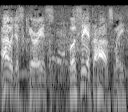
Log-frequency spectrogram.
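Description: An actor playing a steady, shrewd frontier lawman in a 1950s radio Western, measured and matter-of-fact. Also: medium pitch, lightly acted. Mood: thoughtful. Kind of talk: 1950s radio drama acting with narration. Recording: dull vintage 1950s radio recording with music.

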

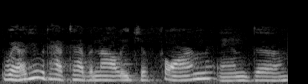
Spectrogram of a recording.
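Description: A muffled vintage radio recording with audience noise behind a woman contestant. She has a creaky, mid-pitched voice and explains things carefully and formally, pausing as she goes. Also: crowd noise. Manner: careful, formal wording with hesitant pauses. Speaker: painter, quiz contestant.

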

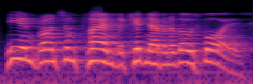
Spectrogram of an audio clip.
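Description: A man's voice: high-pitched, brisk, close to an everyday voice. An actor playing a bitter, vengeful male accomplice turned killer, grim and emphatic, in 1930s radio drama style. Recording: tinny, roomy old radio recording.

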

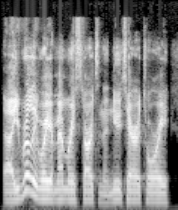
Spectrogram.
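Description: Fast-talking, bright-voiced man in his late thirties. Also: medium pitch, clean tone, dry recording, clean studio sound. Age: late 30s. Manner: chatty, reminiscing, long winding questions. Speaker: podcast host, football coach. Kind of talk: casual conversational interview.

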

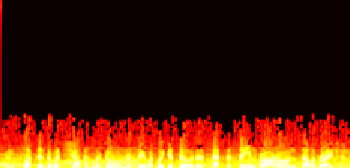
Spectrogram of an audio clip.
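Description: An actor playing a steady, wry seafaring captain, narrating in a dry, clipped 1940s radio style. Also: male voice, mid-range voice, natural voice. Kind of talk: 1940s radio acting, scripted first-person narration. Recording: narrow-band old radio recording. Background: dramatic music.

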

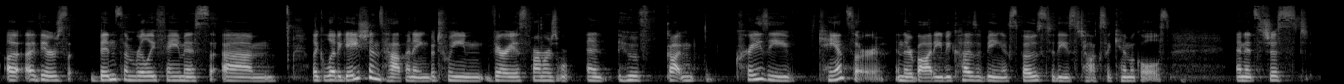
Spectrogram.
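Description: A woman's voice: lowish voice, fairly even intonation, normal speed. A woman hosting a candid interview, talking casually with earnest emphasis. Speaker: podcast host.

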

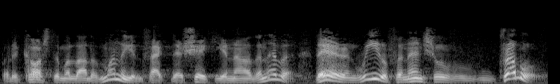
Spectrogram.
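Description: An actor with an American accent playing a shrewd, genial, avuncular president in an old-time radio drama, in a deliberate storytelling manner. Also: male voice, on the low side, big pitch swings, husky, exaggerated voice. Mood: wry, confiding. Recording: dull lo-fi vintage radio broadcast.

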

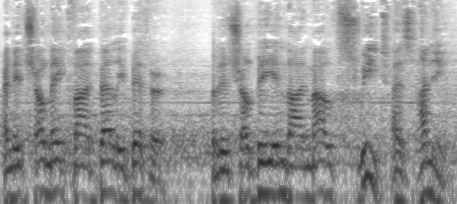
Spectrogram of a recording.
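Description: A man playing a solemn, commanding angel of heaven in a dramatized scripture audiobook, declaiming gravely. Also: medium pitch, fairly even intonation, moderate pace, lightly acted. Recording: music behind the voice.

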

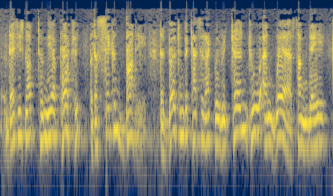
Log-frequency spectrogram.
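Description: Grave, polite village reverend, played by a man, rather high voice, muffled old radio drama sound. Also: lively intonation, normal speed, a little hiss or hum, lightly acted. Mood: grave, ominous. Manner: hesitant, formal, solemn. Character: courteous, grave English country clergyman. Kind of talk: 1930s radio drama acting.

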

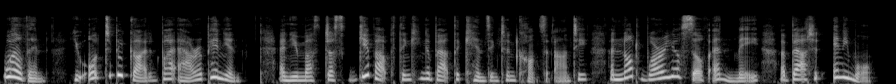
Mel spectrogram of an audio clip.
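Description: A self-righteous storybook farm wife, voiced by a female narrator, scolding in a creaky voice that swings widely in pitch. She is brisk, bossy and condescending, with little patience. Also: very animated, darkish tone, dry recording, clean studio sound. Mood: impatient, bossy.

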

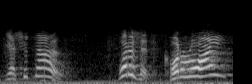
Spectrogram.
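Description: An actor playing a cheeky, whiny, childlike chubby sidekick in an excitable 1940s radio comedy style. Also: male voice, very high voice, normal speed. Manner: excitable wisecracking. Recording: lo-fi, noisy old radio broadcast.

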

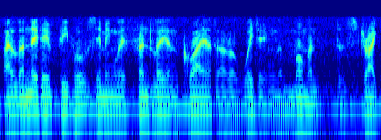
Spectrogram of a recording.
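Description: A man giving dramatic, deliberate and ominous 1950s radio narration. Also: low-pitched, steady tone. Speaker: announcer. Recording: tinny, noisy old radio recording.

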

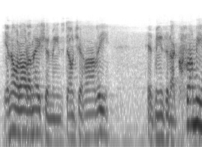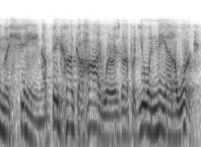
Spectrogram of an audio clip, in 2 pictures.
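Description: Brash, hotheaded American clerk. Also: male voice, a little high, a little fast, husky, narrow, tinny audio. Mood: bitter, forceful. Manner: brash, sarcastic, slangy. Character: hotheaded, cynical, defiant male office clerk. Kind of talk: old-time radio drama acting. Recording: thin, noisy vintage radio recording.

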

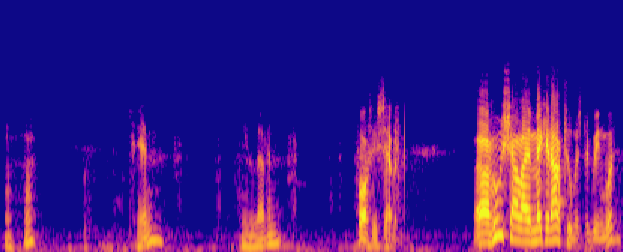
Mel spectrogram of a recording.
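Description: An actor in an old-time radio drama playing a hard-boiled, evasive gangster with a tough, slangy, curt way of talking. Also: male voice, mid-range voice, very animated, measured pace, pauses often. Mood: distracted. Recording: dull old radio recording.

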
